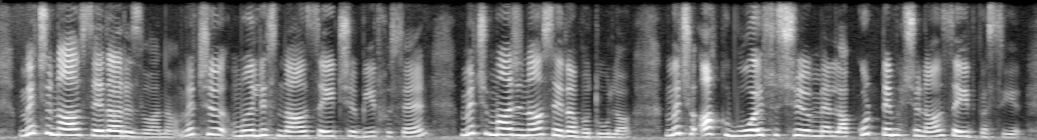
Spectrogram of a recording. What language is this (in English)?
Kashmiri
